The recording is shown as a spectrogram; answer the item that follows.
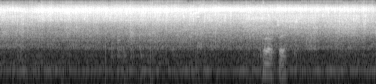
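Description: Salmon burgers sizzle steadily in a hot pan, a constant bright frying hiss with occasional spatula scrapes and a brief word spoken over it.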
